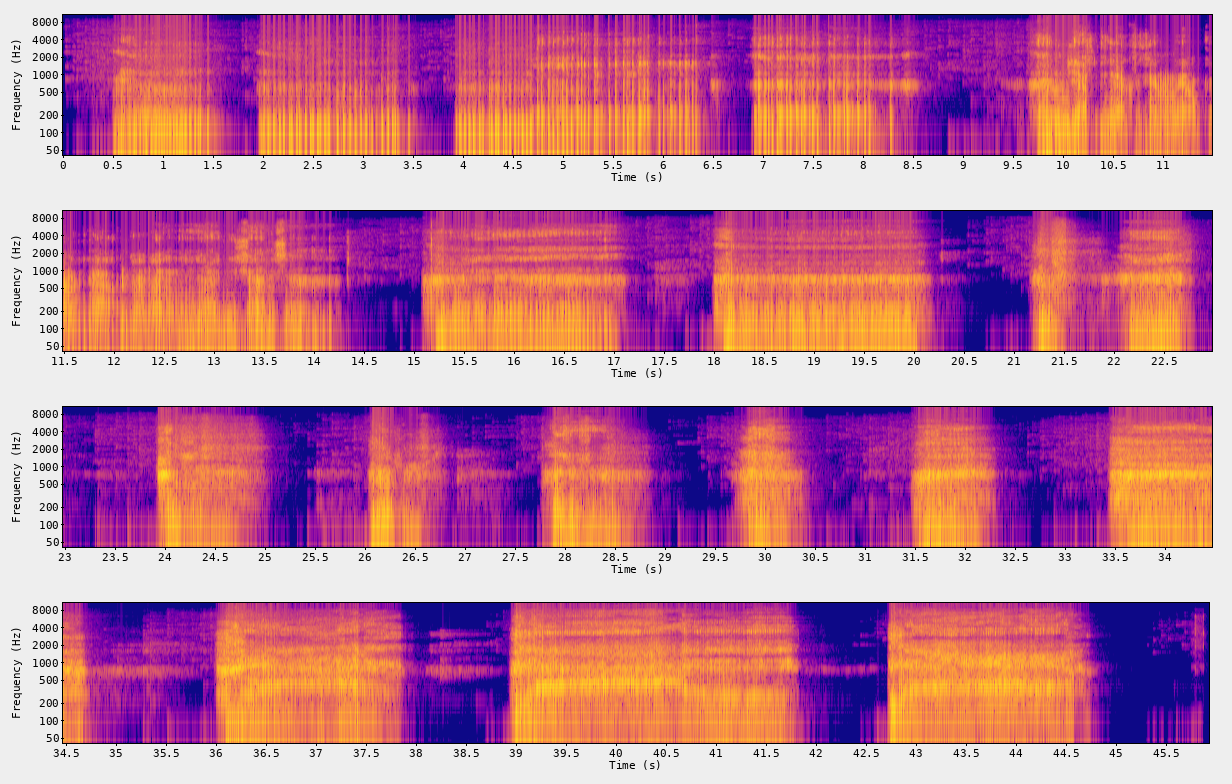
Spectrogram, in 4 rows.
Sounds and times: Dragon 0.2 - 8.7
Dragon 9.3 - 14.4
Dragon 15.1 - 20.3
Dragon 21.1 - 29.0
Dragon 29.6 - 32.4
Dragon 33.2 - 42.0
Dragon 42.7 - 44.8

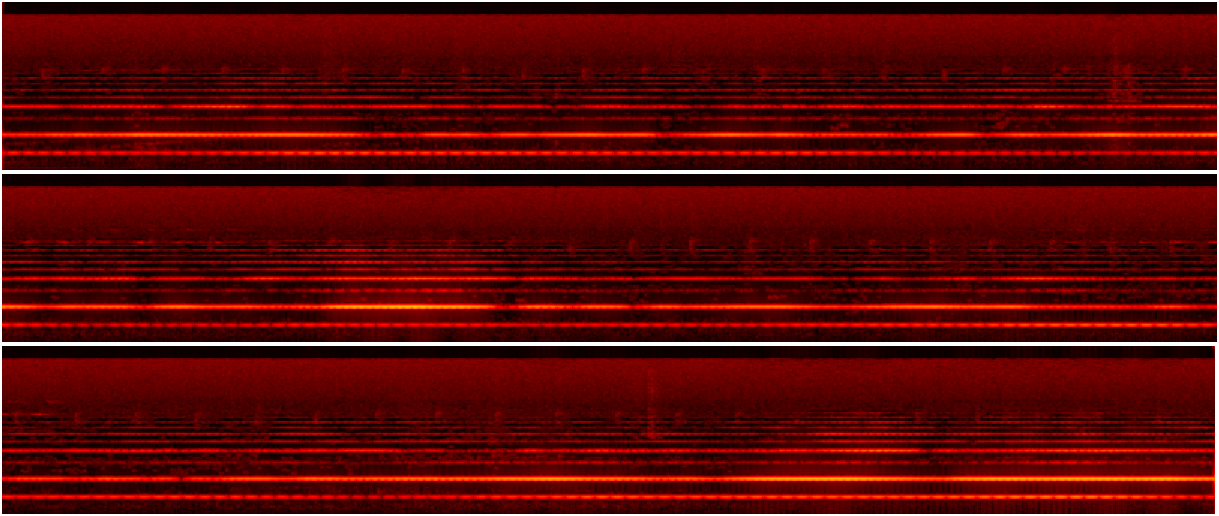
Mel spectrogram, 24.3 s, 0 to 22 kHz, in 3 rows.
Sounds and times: All-clear signal 0.0 - 24.2

